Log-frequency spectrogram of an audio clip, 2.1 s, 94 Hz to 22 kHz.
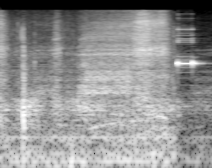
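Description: Trilogy 100 ventilator pushing a breath with a rush of air, with a click just after the start. Near the end comes a short, loud, high-pitched alarm beep: the high pressure alarm, set off as airway pressure goes above its 40 cmH2O limit.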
